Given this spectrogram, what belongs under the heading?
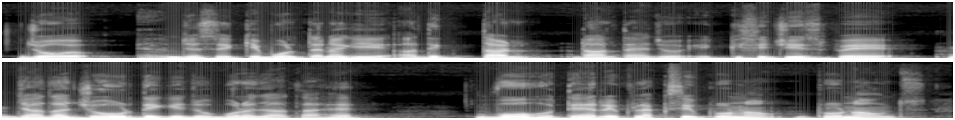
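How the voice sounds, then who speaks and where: With a warm, medium-pitched voice on dull-sounding audio, a man explains English grammar in Hindi. He takes the English examples slowly and often checks understanding with "theek hai na."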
